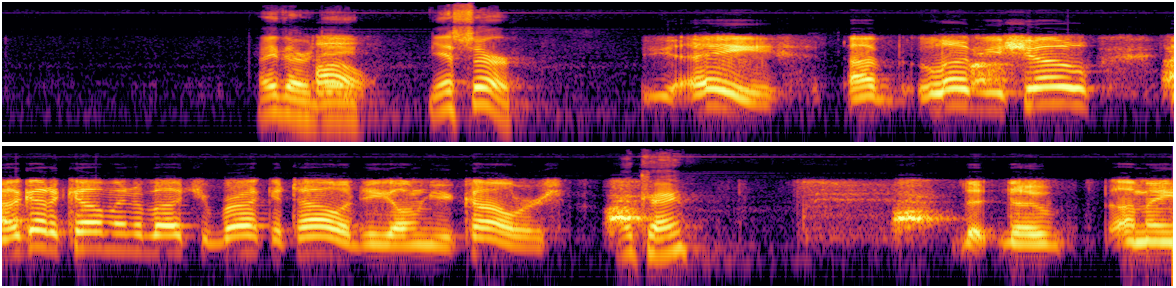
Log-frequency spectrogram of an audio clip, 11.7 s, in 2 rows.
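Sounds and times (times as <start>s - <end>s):
speech: 1.3s - 9.4s, 10.6s - 11.7s
dog barking: 4.8s - 5.2s, 8.9s - 9.2s, 10.3s - 10.7s.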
